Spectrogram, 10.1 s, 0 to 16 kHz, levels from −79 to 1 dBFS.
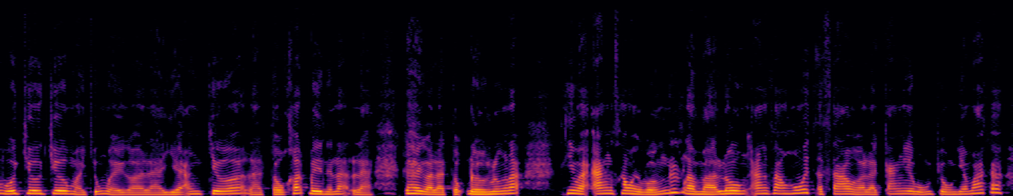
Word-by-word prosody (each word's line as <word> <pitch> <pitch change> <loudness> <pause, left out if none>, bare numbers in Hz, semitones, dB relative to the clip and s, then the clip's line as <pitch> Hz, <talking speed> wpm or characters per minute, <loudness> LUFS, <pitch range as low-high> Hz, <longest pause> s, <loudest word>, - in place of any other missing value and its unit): buổi 225 0 +3
trưa 235 +1 +2
trưa 230 -2 +5
mà 180 -6 -4
chuẩn 195 +6 -5
bị, 165 -4 -2
gọi 165 0 -4
là, 165 -1 -5
giờ 170 +1 -1
ăn 205 +2 -4
trưa 215 +1 +2
á - - -6
là 165 -2 -5
tuột 175 -1 +1
hết 245 +1 +3
pin 205 -3 +6
nữa 185 - -2
đó, 205 +1 -2
là 155 -2 -4 0.3
cái, 235 -2 +4
gọi 180 -3 +3
là, 165 -1 +1
tuột 175 +4 -4
đường 185 -2 +4
luôn 210 +4 +1
đó. 250 - +2 0.5
Nhưng 250 -1 +1
mà - - +5
ăn 225 +3 +1
xong 235 -1 +2
thì - - +1
vẫn 175 +6 +1
rất 305 +3 0
là 215 -2 +4
mệt 185 -1 +2
luôn, 225 0 +4
ăn 225 +2 -3
xong 225 -1 -2
hông 255 +3 -1
biết 285 -1 -2
tại 195 -1 -4
sao, 205 -1 0
gọi 175 0 -2
là 170 -1 -2
căng 210 +1 -6
da 210 - 0
bụng 190 +1 -3
chùng 185 -1 -3
da 200 - -2
mắt 250 +5 -3
á, 305 -1 0
205 Hz, 300 wpm, -22 LUFS, 180-230 Hz, 0.5 s, pin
